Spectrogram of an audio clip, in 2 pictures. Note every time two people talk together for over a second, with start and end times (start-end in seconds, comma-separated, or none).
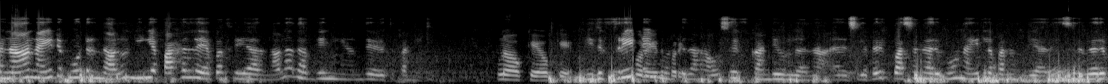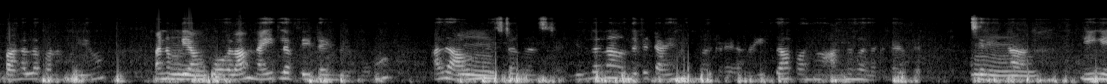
none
